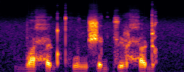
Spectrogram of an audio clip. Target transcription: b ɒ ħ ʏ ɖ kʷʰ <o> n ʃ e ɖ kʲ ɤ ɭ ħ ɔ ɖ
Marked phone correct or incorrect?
incorrect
